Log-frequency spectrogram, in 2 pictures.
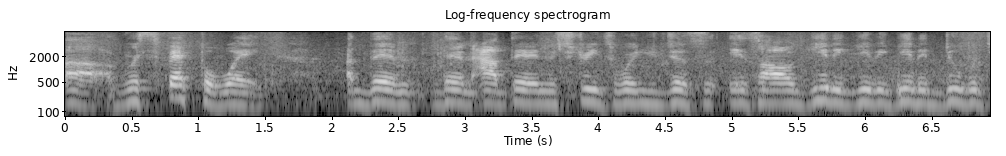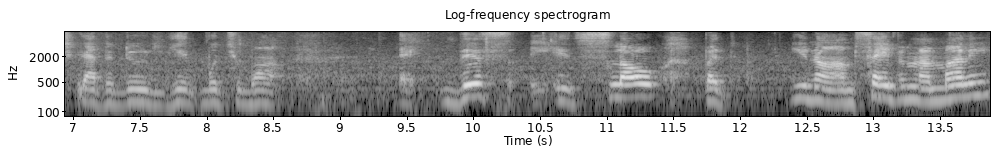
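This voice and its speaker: Over noticeable background noise, a woman talks at a fairly low pitch with ordinary pitch variation. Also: fairly slow pace. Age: 60s. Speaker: class participant. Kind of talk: testimony.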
